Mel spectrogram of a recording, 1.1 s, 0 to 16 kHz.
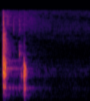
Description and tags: Unintentional noise collected editing audiobooks home-recorded by voluntary readers on tape. digitized at 22khz.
